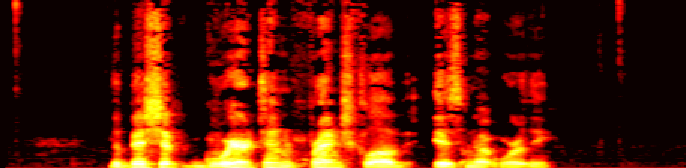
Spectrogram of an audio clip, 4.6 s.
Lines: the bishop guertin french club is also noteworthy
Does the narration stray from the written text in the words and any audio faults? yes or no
yes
